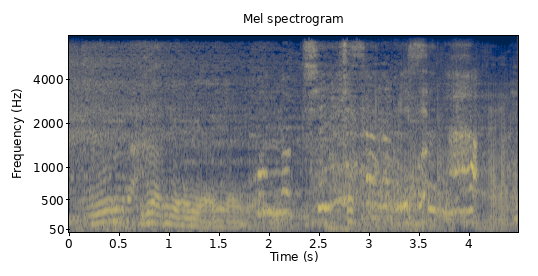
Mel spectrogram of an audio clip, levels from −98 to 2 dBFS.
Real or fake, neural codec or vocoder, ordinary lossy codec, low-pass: fake; vocoder, 22.05 kHz, 80 mel bands, Vocos; Opus, 32 kbps; 7.2 kHz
